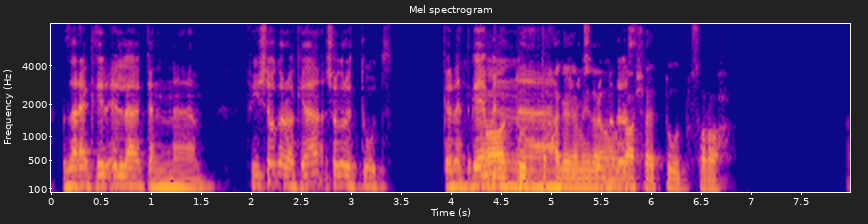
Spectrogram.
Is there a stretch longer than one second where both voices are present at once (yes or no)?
yes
